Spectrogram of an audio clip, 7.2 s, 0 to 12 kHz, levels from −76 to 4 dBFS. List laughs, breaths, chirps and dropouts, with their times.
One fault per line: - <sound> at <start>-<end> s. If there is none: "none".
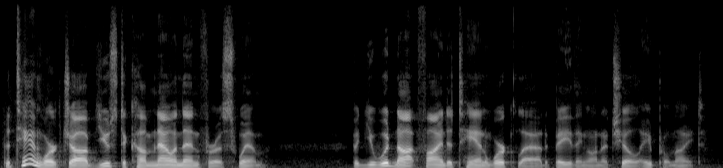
none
